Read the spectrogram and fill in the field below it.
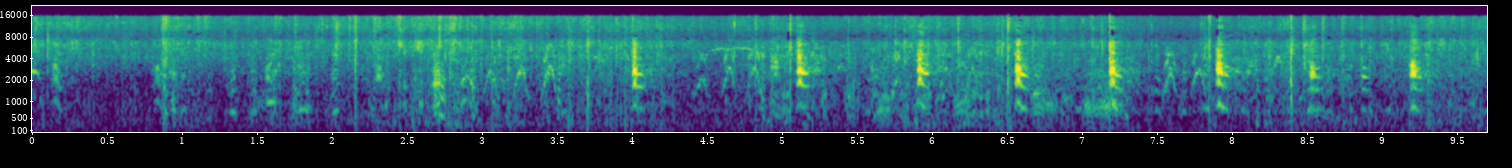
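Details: Four greylag goslings near their parents, calling greedily while demanding food as they are fed. They give thin, high peeps repeated about every half second to second, over rustling and background noise.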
